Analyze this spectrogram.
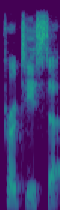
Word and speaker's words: Protista: I think we're going with Protista. I think that's like Batista, but pro. Yeah. Yep. Yes. Yep. That is 100% how you say it.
